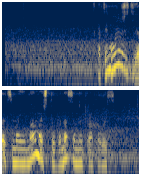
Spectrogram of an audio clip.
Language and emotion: Russian, neutral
